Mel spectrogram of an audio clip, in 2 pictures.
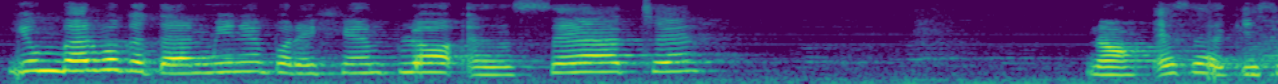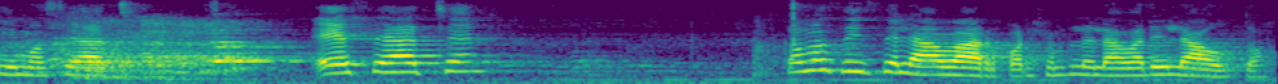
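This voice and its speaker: A woman teaches English grammar in a slow, unhurried way and checks often that her students follow. Her voice sits a bit high. She is recorded from a distance in an echoey classroom with a long reverb tail and faint room noise behind her. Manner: patient, checks with frequent questions. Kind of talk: classroom lesson.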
